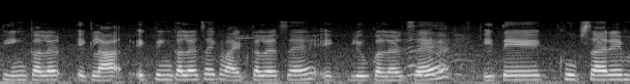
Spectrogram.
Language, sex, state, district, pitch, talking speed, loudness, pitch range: Marathi, female, Maharashtra, Mumbai Suburban, 210 Hz, 210 wpm, -14 LUFS, 200-220 Hz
